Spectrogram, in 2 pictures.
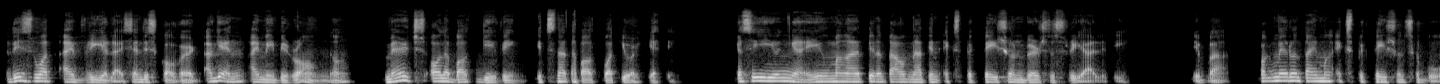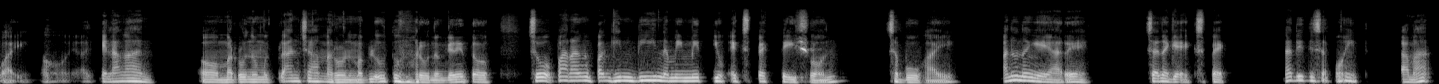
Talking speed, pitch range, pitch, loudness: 140 wpm, 110-155 Hz, 125 Hz, -18 LUFS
